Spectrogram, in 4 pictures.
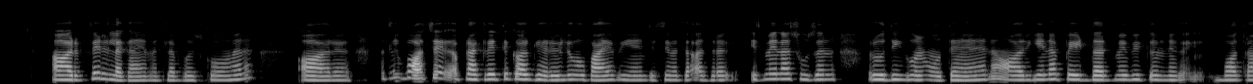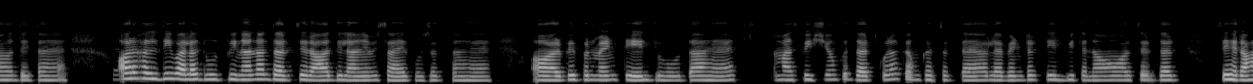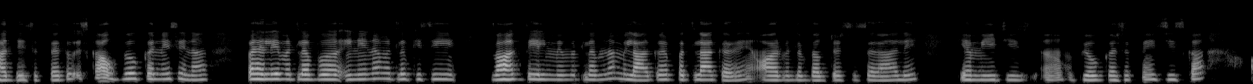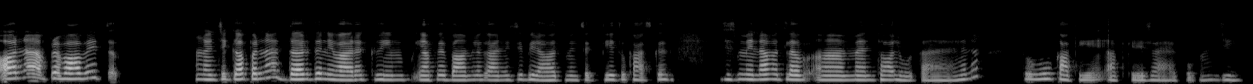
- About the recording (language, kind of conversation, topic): Hindi, podcast, दर्द से निपटने के आपके घरेलू तरीके क्या हैं?
- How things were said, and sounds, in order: tapping; in English: "पिपरमिंट"; in English: "लैवेंडर"; in English: "मेन्थॉल"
